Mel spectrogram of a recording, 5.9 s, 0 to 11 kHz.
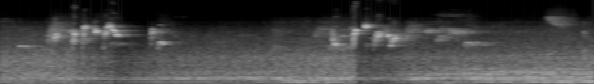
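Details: Caged Red-whiskered bulbul in Singapore during training, not in top form, 25 December 2020; two brief rapid warbled phrases about three seconds apart, with low hum and background noise.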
